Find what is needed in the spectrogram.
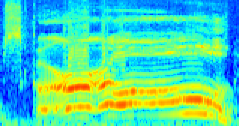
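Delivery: imitating a stroke patient forcing out the word, high and loud; effortful first word. Stroke patient finally forcing out her first word, high and loud.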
